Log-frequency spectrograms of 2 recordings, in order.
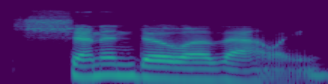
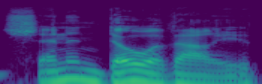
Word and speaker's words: Shenandoah Valley: Shenandoah Valley. – Shenandoah Valley.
